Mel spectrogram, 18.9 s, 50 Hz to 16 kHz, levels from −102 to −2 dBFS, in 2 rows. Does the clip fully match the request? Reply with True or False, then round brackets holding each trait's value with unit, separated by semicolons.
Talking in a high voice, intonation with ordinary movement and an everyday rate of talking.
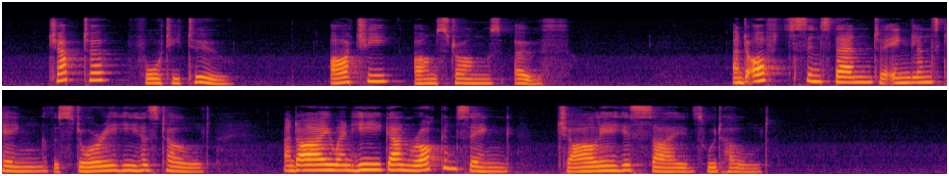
False (210 Hz; 4.1 semitones; 95 wpm)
